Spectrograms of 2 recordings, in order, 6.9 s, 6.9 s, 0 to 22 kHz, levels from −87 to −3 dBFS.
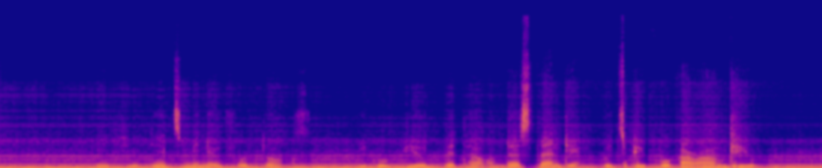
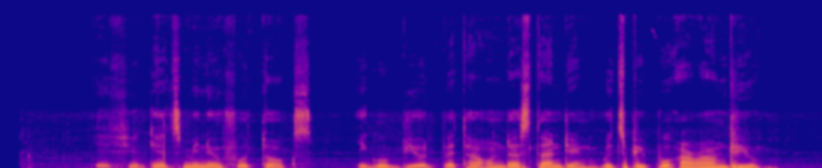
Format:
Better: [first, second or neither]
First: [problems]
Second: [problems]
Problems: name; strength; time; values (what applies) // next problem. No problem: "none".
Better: second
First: noise reduction (neural mask model RNNoise)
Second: none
